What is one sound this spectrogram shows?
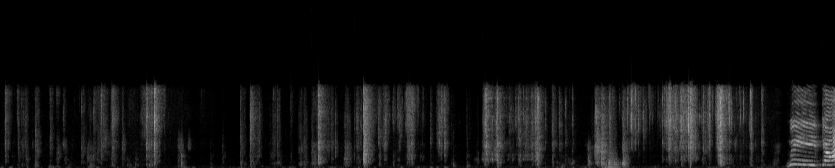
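Card packs rustle and crinkle as hands handle them.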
